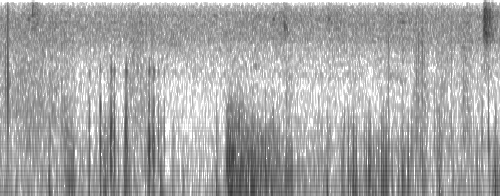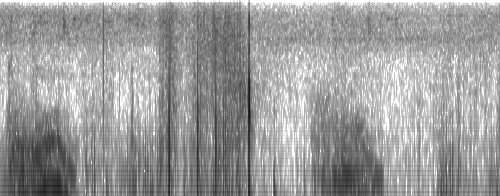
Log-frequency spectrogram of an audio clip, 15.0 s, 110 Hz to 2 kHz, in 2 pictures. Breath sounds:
Inhalation: 3.31-4.40 s, 7.53-8.61 s, 12.11-13.33 s
Rhonchi: 7.53-8.61 s, 12.11-13.33 s

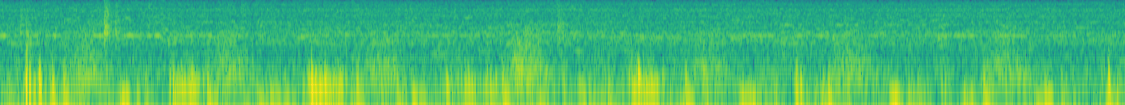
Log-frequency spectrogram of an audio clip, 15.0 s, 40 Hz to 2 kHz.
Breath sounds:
Inhalation: 0.78-1.48 s, 2.72-3.42 s, 4.62-5.39 s, 6.63-7.45 s, 8.99-9.80 s, 11.06-11.87 s, 13.13-13.91 s
Exhalation: 0.26-0.70 s, 2.18-2.64 s, 4.03-4.62 s, 6.02-6.57 s, 8.30-8.89 s, 10.58-11.02 s
Crackles: 0.26-0.70 s, 2.18-2.64 s, 4.03-4.62 s, 6.02-6.57 s, 8.30-8.89 s, 10.58-11.02 s

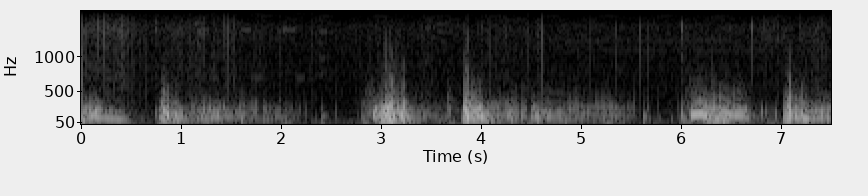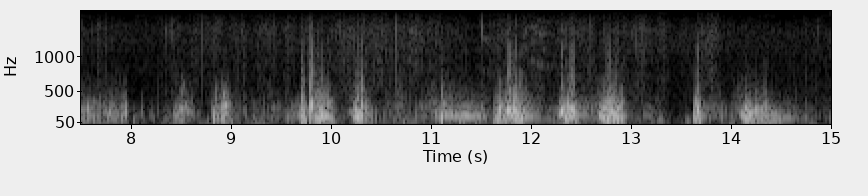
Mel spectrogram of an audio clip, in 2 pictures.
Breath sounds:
Inhalation: 1.16-1.96 s, 5.75-6.55 s, 8.82-9.53 s, 11.88-12.58 s
Exhalation: 2.13-2.92 s, 6.83-7.91 s, 9.87-10.95 s, 12.88-13.93 s
Wheeze: 1.22-1.84 s, 5.75-6.55 s, 8.82-9.53 s
Rhonchi: 9.87-10.95 s, 11.88-12.58 s

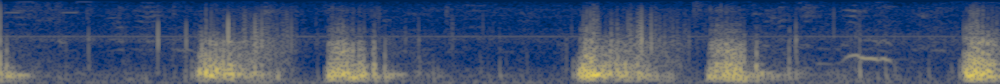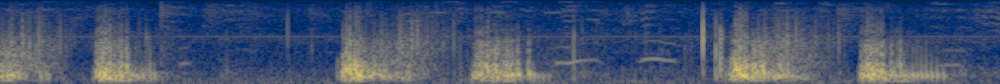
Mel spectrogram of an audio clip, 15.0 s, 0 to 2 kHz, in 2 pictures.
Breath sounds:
Inhalation: 1.41-2.26 s, 4.29-5.14 s, 7.17-8.05 s, 10.04-10.95 s, 12.92-13.83 s
Exhalation: 2.37-3.15 s, 5.24-6.11 s, 8.16-8.88 s, 11.06-11.73 s, 13.93-14.76 s
Wheeze: 6.09-6.79 s, 11.57-12.12 s, 12.28-12.70 s
Crackles: 1.41-2.26 s, 2.37-3.15 s, 4.29-5.14 s, 5.24-6.11 s, 7.17-8.05 s, 8.16-8.88 s, 10.04-10.95 s, 11.06-11.73 s, 12.92-13.83 s, 13.93-14.76 s

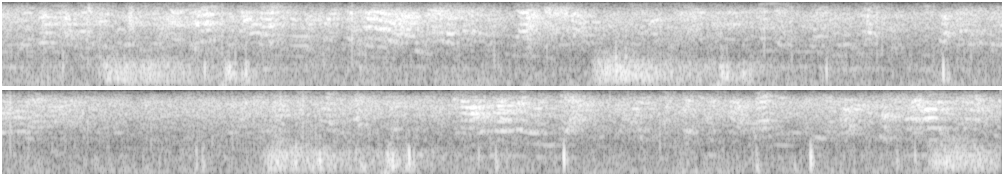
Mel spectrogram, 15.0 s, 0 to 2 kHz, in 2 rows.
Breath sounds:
Inhalation: 0.72-1.90 s, 4.36-5.54 s, 9.47-10.65 s
Crackles: 0.72-1.90 s, 4.36-5.54 s, 9.47-10.65 s

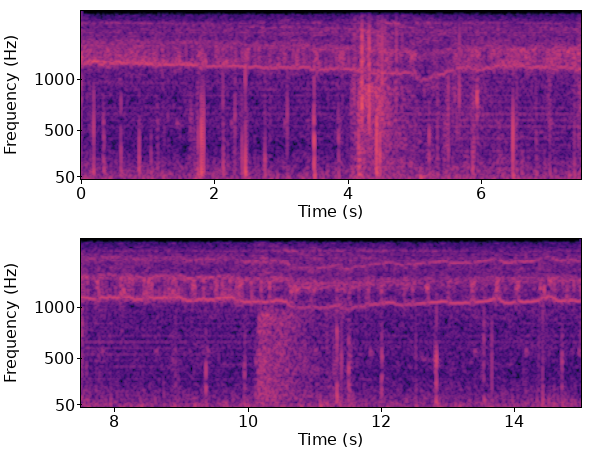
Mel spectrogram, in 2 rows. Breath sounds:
Inhalation: 3.90-5.33 s, 10.07-11.50 s
Crackles: 3.90-5.33 s

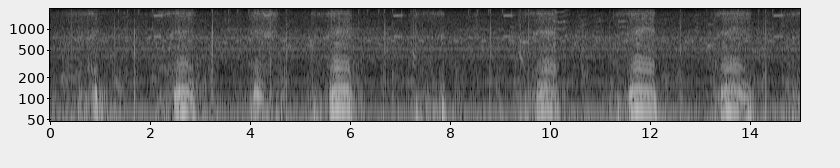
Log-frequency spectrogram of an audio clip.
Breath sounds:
Inhalation: 0.51-1.29 s, 2.31-2.96 s, 3.95-4.59 s, 5.50-6.15 s, 9.64-10.29 s, 11.57-12.22 s, 13.36-14.12 s
Rhonchi: 0.51-1.29 s, 2.31-2.96 s, 3.95-4.59 s, 5.50-6.15 s, 9.64-10.29 s, 11.57-12.22 s, 13.36-14.12 s

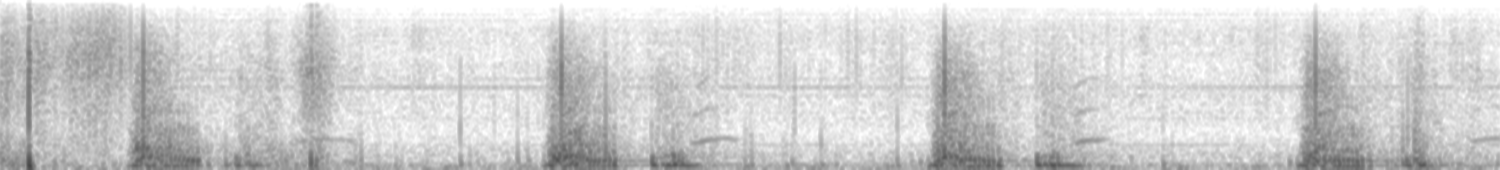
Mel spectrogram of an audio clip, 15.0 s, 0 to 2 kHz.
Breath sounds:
Inhalation: 1.23-2.20 s, 5.46-6.28 s, 9.30-10.11 s, 13.02-13.83 s
Exhalation: 2.24-3.32 s, 6.47-7.40 s, 10.34-11.16 s, 13.85-14.67 s
Wheeze: 6.87-7.40 s, 10.70-11.16 s
Rhonchi: 1.25-2.07 s, 5.46-6.28 s, 9.30-10.11 s, 13.02-13.83 s
Crackles: 13.85-14.67 s

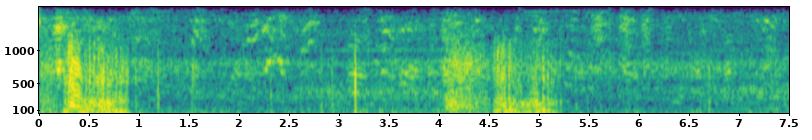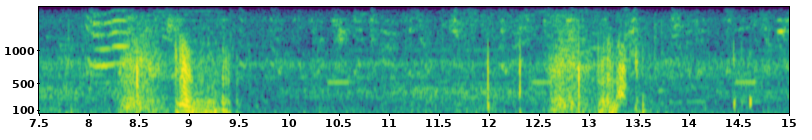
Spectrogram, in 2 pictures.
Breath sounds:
Inhalation: 3.93-4.47 s, 8.21-8.79 s, 12.51-13.04 s
Exhalation: 0.00-0.88 s, 4.49-5.48 s, 8.81-9.65 s, 13.02-14.05 s
Wheeze: 0.00-0.88 s, 8.81-9.65 s
Crackles: 4.48-5.50 s, 13.02-14.05 s

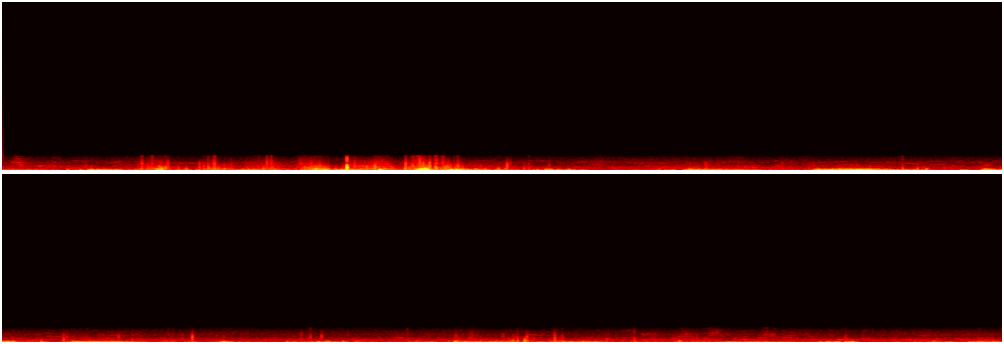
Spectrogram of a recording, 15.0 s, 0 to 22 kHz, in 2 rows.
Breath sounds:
Inhalation: 0.38-1.02 s, 5.03-5.68 s, 7.30-7.90 s, 9.01-9.48 s, 10.87-11.55 s, 12.86-13.62 s, 14.38-15.00 s
Exhalation: 3.76-4.41 s, 6.02-6.97 s, 7.96-8.57 s, 9.60-10.28 s, 11.59-12.18 s, 13.64-14.12 s
Crackles: 0.38-1.02 s, 3.76-4.41 s, 5.03-5.68 s, 6.02-6.97 s, 7.30-7.90 s, 7.96-8.57 s, 9.01-9.48 s, 9.60-10.28 s, 10.87-11.55 s, 11.59-12.18 s, 12.86-13.62 s, 13.64-14.12 s, 14.38-15.00 s

